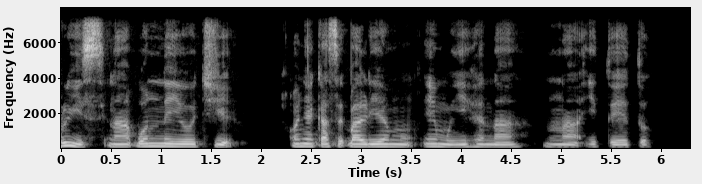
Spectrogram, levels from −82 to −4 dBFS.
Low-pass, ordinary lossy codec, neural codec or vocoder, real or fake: 7.2 kHz; none; none; real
